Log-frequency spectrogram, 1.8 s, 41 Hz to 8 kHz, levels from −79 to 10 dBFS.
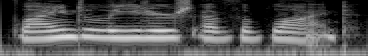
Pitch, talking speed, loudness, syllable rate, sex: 220 Hz, 165 wpm, -14 LUFS, 3.6 syllables/s, female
